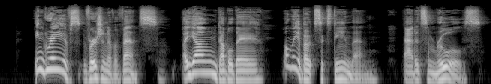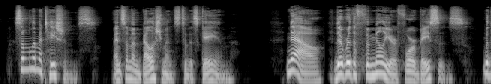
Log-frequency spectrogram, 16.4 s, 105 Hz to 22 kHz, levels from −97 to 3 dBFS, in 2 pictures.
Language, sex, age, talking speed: English, male, 30-49, 115 wpm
